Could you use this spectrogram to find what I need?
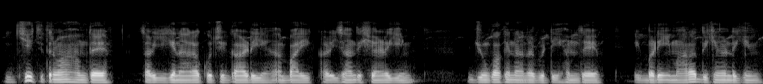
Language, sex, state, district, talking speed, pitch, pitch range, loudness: Hindi, male, Uttarakhand, Tehri Garhwal, 190 wpm, 100 Hz, 100-105 Hz, -17 LUFS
